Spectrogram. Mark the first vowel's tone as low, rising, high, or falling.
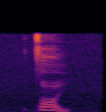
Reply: falling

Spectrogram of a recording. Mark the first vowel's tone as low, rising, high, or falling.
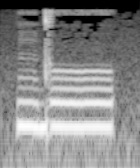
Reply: high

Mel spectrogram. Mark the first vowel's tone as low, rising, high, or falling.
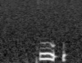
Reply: falling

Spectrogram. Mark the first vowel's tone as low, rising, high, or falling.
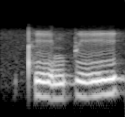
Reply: low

